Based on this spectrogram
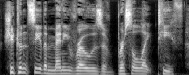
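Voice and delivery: plain reading voice

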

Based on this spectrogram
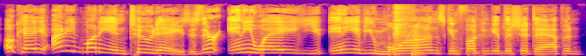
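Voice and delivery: fed-up customer needling the bank; exasperated demand. Retold or imitated. Mock rant at bank staff.

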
